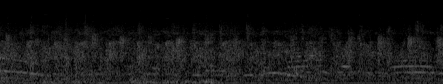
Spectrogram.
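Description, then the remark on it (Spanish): An audience applauds themselves in steady, dense clapping that holds at an even level for several seconds, with a few voices calling out beneath the clapping. “Ustedes se merecen un aplauso. Déselo en ustedes porque si suelto el bastón me caigo.”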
